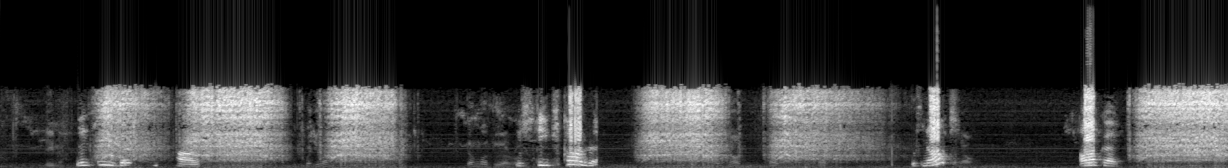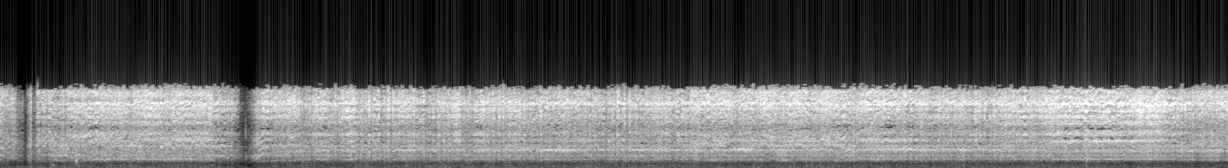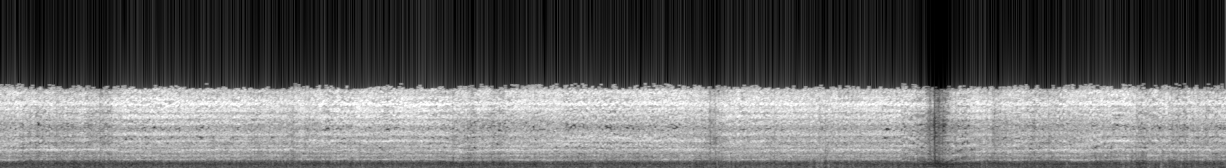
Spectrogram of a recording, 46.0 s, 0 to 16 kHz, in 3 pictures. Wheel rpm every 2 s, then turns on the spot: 10, 90, 30, 0, 70, 10, 0, 110, 180, 160, 230, 230, 210, 230, 220, 220, 230, 230, 220, 220, 230, 160, 230.
14-16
